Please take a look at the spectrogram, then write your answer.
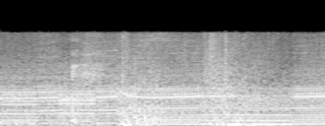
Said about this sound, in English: that player is also driving around in his vehicle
